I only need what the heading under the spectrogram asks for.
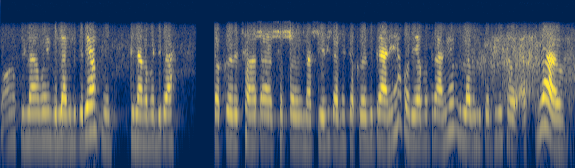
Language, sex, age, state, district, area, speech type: Odia, female, 60+, Odisha, Jagatsinghpur, rural, conversation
